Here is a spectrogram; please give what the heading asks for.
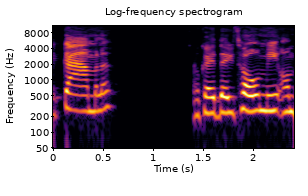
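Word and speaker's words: Kamala: Okay, I used to say Camala. Now I say Kamla.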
